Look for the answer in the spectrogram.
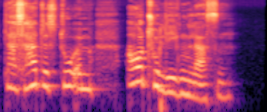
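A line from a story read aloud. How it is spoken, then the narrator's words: Panting. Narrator (German): keuchte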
